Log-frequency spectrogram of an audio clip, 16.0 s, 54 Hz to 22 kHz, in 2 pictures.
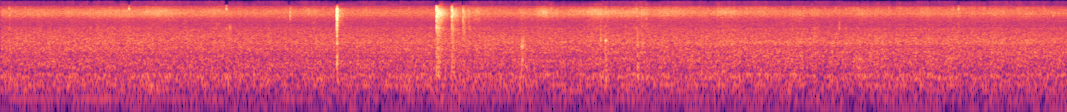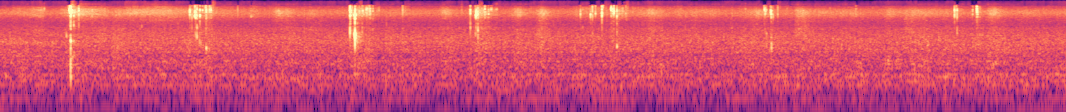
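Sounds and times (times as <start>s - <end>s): crunchy food being eaten: 9.3s - 9.8s, 10.6s - 12.8s, 13.6s - 14.1s, 15.1s - 15.6s.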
